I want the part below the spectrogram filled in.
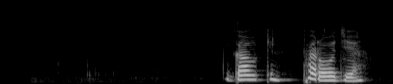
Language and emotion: Russian, neutral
